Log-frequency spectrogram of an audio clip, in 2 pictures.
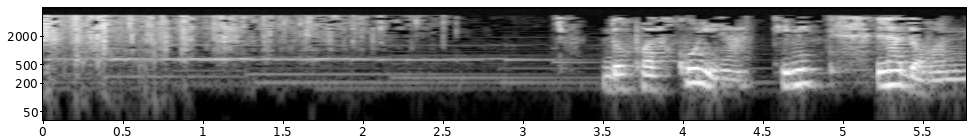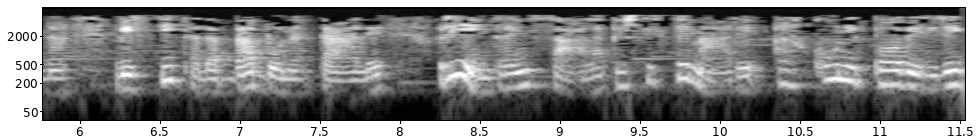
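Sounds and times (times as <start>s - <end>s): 
plastic bag rustling and crinkling: 0.0s - 2.6s
speech: 3.5s - 11.5s.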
